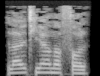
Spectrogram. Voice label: "leidjammervoll", German; adjectives

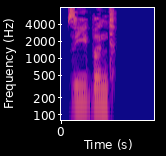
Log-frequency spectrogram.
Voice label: "siebend", German; adjectives

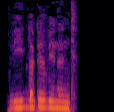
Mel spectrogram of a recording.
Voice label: "wiedergewinnend", German; adjectives

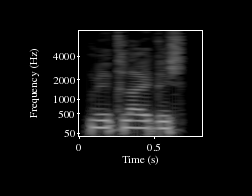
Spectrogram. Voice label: "mitleidig", German; adjectives

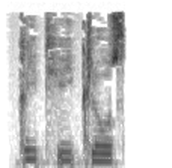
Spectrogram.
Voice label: "kritiklos", German; adjectives

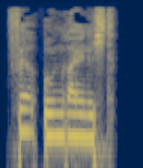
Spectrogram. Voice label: "verunreinigt", German; adjectives

